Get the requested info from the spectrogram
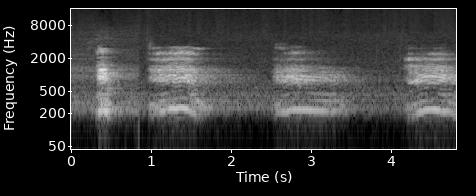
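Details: Deer calls: one brief sharp note, then three long, nasal, harmonic bleats, each lasting about a second and evenly spaced.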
